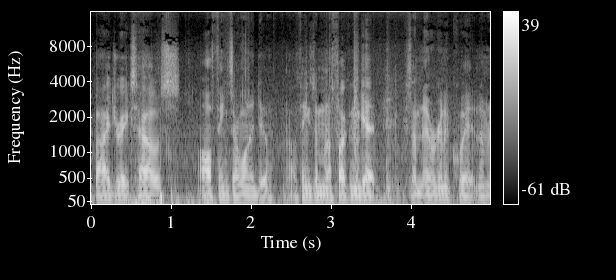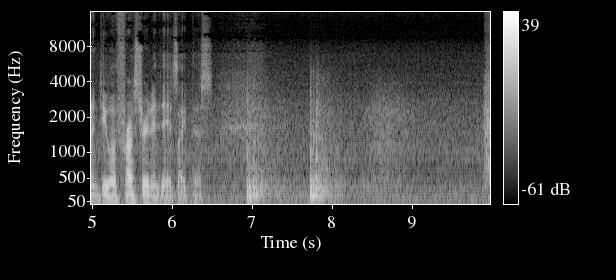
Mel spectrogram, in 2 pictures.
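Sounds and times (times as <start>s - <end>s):
speech: 0.0s - 7.2s
low hiss: 0.0s - 9.9s
firework bangs: 6.9s - 9.0s.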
